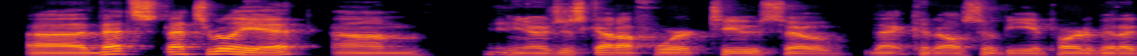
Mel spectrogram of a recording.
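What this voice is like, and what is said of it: Rough, congested voice. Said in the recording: “You're looking kind of rough. ... I've got some allergies going on. I don't know if you can tell from my voice.”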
